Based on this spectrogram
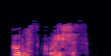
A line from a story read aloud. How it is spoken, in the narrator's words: Hackworth murmured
